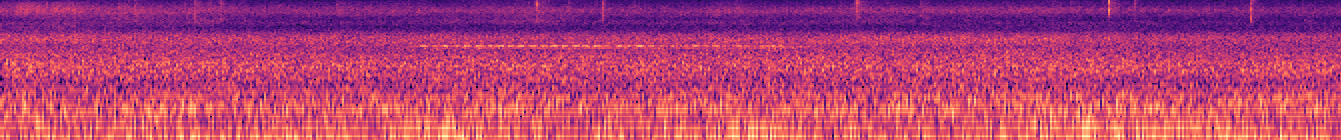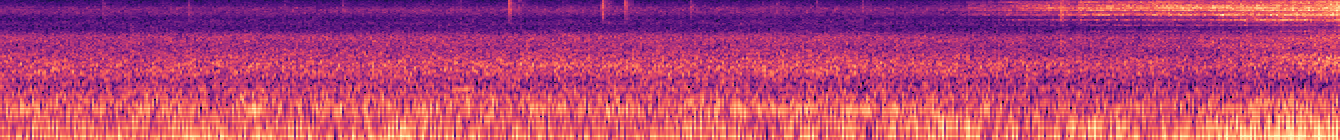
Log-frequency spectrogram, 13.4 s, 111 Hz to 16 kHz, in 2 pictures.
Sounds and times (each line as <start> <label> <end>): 0.0 Traveling by train 7.2
10.0 Traveling by train 13.4
10.4 Traffic Sound 13.4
